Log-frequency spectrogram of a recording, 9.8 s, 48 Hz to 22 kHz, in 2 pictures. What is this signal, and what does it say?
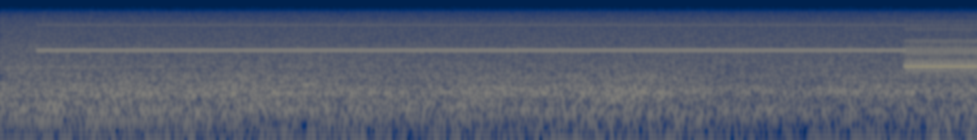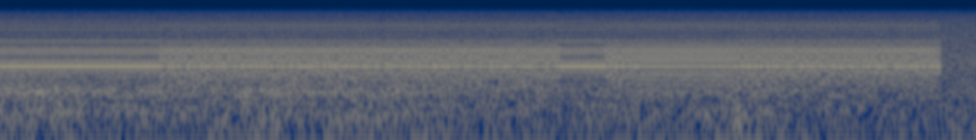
Cassette data (Kansas City type), 1200 baud, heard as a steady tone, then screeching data, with tape hiss and the noise of a subway station.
